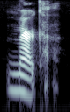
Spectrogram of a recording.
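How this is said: It is said with a folksy Southern pronunciation.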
